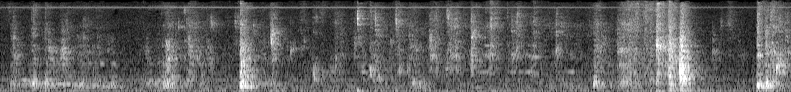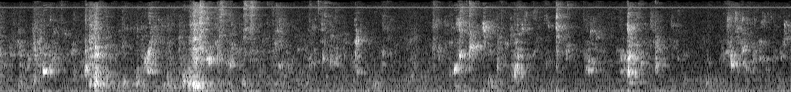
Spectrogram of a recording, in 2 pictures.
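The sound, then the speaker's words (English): Tap water runs steadily while hands are washed beneath it, a continuous splashing rush broken by irregular louder splashes and gurgles. “I'm just going to wash my hands”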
